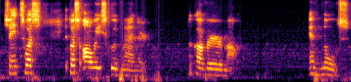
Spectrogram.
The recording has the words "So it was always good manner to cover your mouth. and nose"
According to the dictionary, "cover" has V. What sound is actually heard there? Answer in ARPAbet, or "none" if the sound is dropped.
V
